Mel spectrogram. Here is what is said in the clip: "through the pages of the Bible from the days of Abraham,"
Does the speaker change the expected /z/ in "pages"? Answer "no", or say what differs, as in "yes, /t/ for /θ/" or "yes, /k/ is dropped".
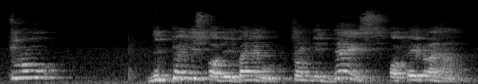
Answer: yes, /s/ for /z/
